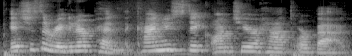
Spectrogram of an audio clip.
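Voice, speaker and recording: A woman's voice: on the high side, lively intonation, a little fast. A woman streaming a game, reading the story aloud and adding casual commentary. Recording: roomy echo, faint game music behind.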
